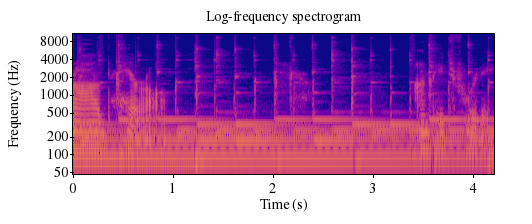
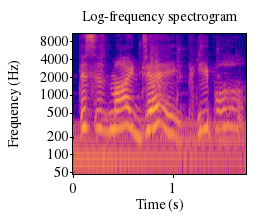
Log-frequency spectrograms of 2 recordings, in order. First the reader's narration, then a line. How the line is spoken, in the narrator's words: yelled it loud enough that other boats could hear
